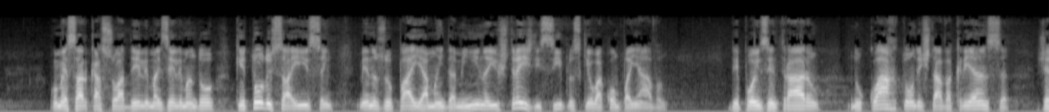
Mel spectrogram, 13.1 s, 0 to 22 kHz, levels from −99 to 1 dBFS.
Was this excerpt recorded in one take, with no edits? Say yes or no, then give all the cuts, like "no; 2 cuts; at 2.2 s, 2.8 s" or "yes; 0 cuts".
no; 1 cut; at 1.1 s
